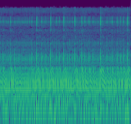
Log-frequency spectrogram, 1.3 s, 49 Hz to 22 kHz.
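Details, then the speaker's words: Novarossi Roma .25 nitro engine, retuned from two-stage to single-stage idle, only 1/8 turn on the high-end needle, cooler day: high, buzzy, steady run with no misfires or bogging; clean even note. "it sounds pretty good to me and only thing I had to do was 1/8 of a turn on when a high-end needle"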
